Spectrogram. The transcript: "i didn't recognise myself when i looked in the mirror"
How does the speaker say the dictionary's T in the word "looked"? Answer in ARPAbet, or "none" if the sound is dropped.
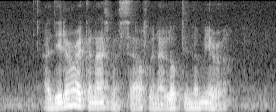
T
